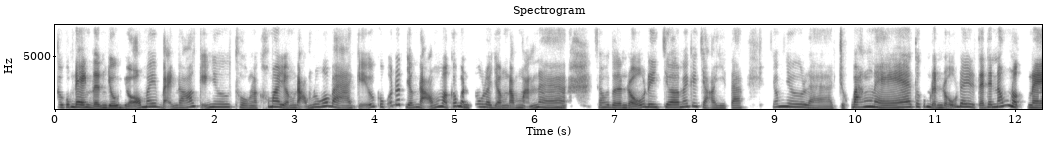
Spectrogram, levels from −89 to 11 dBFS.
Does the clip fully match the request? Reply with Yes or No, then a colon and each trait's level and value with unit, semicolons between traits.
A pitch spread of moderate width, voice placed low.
No: average, 4.6 semitones; high, 230 Hz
